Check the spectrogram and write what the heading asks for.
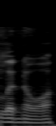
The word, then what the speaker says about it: Lenore: convinced didn't exist, and was only called Lenore because it rhymes with nevermore and Picard.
